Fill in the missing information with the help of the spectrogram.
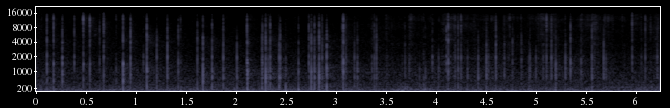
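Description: A solid dark chocolate bar is held horizontally while its edge is tapped with long nails. Quick, irregular, crisp clicking taps with bright, scratchy edges come in a dense stream over a steady low hum throughout.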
